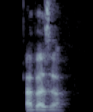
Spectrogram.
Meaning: Abaza (language)
- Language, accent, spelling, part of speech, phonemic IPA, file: French, France, abaza, noun, /a.ba.za/, LL-Q150 (fra)-abaza.wav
